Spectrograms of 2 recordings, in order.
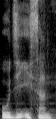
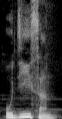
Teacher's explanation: अर्को ओजिसान, यहाँ जी पछाडि ई स्वर जोडियो र उच्चारण ओजी इसान होइन ओजिसान। जी पछाडि जी कै स्वर लम्ब्याई एउटा अक्षर बराबरको टाइमिङमा उच्चारण हुन्छ, तर पुरै ई भनेर चाहिँ उच्चारण हुँदैन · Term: लामो स्वर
